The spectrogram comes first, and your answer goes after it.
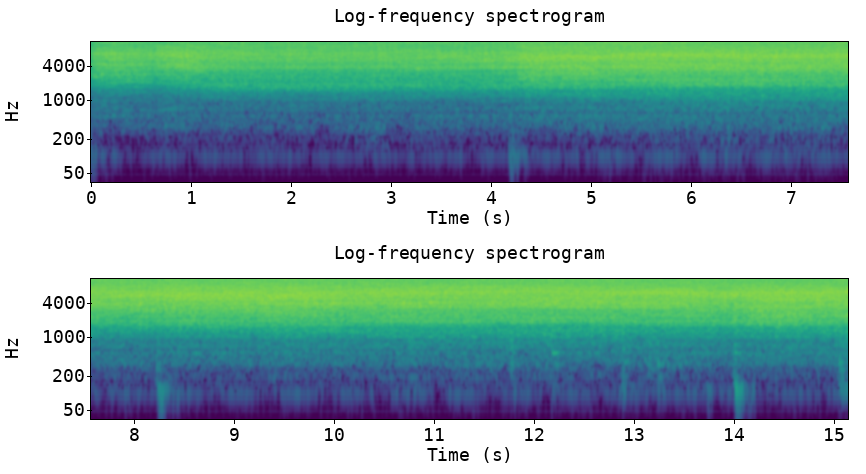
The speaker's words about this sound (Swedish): Nu öppnar jag då locket och så ska vi försöka lägga på de här burgarna.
